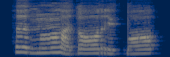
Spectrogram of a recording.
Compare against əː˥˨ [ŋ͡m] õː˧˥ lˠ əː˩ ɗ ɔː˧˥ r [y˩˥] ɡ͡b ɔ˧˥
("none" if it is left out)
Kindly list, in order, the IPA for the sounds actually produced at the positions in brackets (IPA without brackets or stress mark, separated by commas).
ŋ͡m, y˩˥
